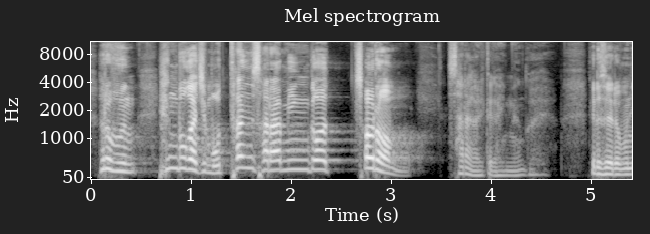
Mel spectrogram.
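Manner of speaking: ordinary talk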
